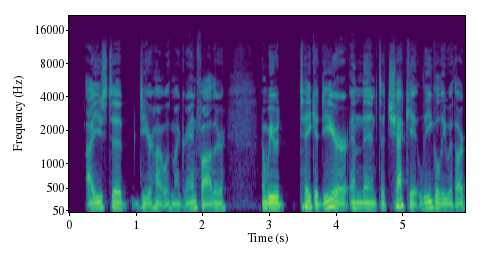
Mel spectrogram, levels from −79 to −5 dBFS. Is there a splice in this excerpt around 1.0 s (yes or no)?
yes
